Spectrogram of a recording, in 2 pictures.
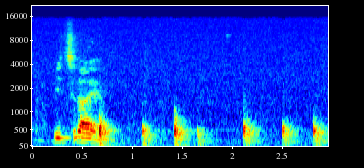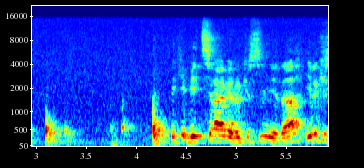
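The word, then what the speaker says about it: מִצְרַיִם: 예를 들어서 애굽이라고 읽지 않고 이집트로 발음하지 않고 히브리어는 미츠라임이라고 한다면서요. 미츠라임.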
